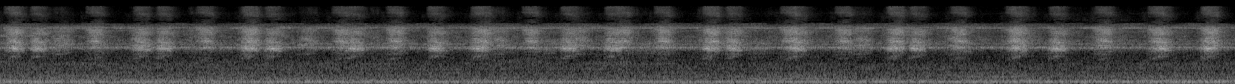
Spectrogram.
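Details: Nighttime woodland crickets, captured September 2, 2023 using a Samsung Galaxy S22 Ultra and Shure MV88+ stereo mic: a continuous shrill trilling chorus in rapid, even pulses, layered bands of chirps over a quiet low drone.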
